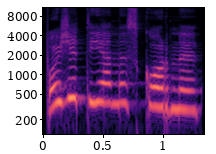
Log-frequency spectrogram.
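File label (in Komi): позьӧ тіянӧс корны, Komi, female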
